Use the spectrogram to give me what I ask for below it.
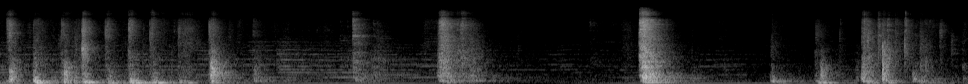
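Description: A door is unlocked and opened, a quiet series of clicks, knocks and thuds, some sharp and others duller, spaced unevenly with near-silent gaps between them.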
